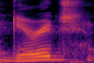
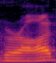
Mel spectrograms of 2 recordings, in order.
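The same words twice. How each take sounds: First: It is said with the British pronunciation. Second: It is said with the American pronunciation. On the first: "He'll say garage" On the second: "instead of garage"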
